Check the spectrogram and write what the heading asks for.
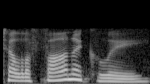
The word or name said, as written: telephonically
